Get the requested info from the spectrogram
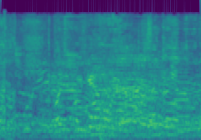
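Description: Speech only: a man talking, with other voices of a crowd around him.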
